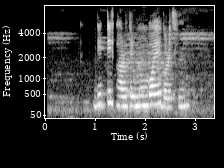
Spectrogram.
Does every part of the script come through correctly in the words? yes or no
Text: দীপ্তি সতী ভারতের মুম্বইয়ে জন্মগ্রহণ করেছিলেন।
no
